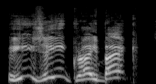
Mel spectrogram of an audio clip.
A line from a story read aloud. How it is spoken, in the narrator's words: said Scabier, over the jeering of the others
